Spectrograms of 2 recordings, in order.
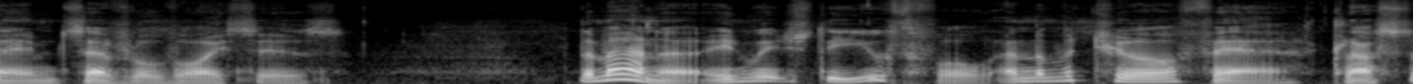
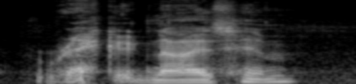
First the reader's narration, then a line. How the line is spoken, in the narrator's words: Denry whispered to his wife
